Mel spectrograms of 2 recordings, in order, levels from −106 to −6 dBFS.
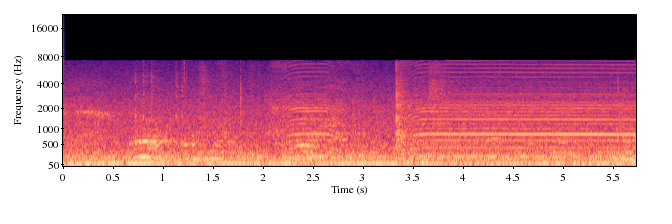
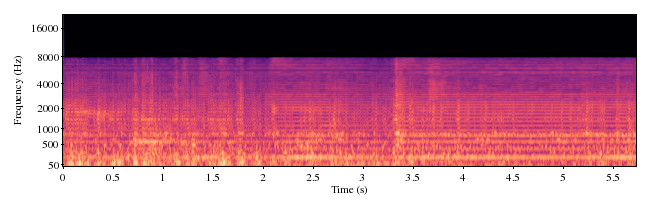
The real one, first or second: first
